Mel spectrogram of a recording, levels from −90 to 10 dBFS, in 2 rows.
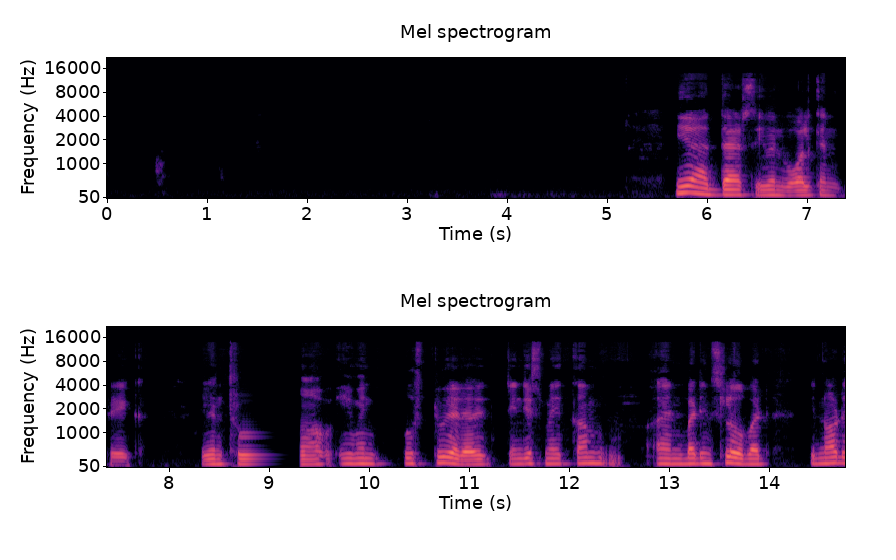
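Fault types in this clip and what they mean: long network dropout: Incoming audio likely stopped arriving for a while, so from 8.73 to 9.33 s the receiver stretched the last sound into a fading buzz, then left about 160 ms of silence; roughly 400 ms never plays, shifting later speech by about a fifth of a second.
jitter buffer speed-up: With extra audio queued in the buffer, the receiver trimmed many short pitch-period slices to reduce its delay. From 11.26 to 12.91 s the speech runs at 109% speed with unchanged pitch, sounding hurried, as around 150 ms is cut.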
